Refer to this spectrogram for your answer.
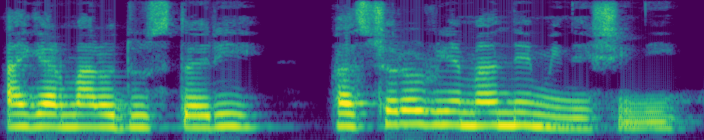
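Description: A woman voicing a lonely, gentle artificial red flower in a children's story, speaking softly and wistfully. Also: on the high side, steady tone, vocal fry. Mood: hopeful. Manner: soft, wistful, quietly pleading.

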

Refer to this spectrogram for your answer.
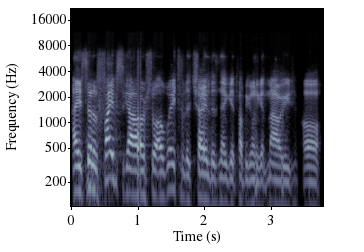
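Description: Animated man telling a story. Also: mid-range voice, quick pace, no echo, lo-fi sound. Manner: animated, swears freely, repeats "mayhem" and "unbelievable". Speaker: podcast co-host. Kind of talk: casual storytelling chat.

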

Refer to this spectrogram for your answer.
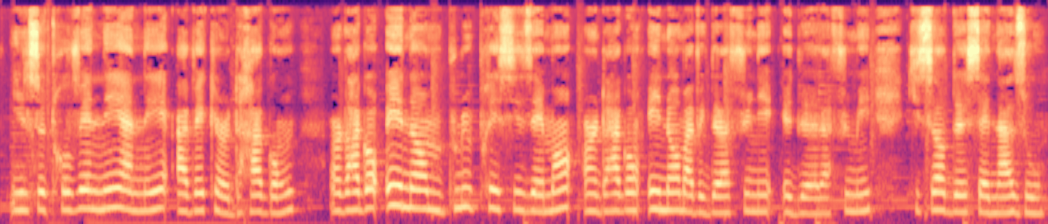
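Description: Woman reading a kids picture book out loud, super slow, a bit high, faint music under it. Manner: slow, careful, explains the pictures. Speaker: storyteller. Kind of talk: reading a children's book aloud.

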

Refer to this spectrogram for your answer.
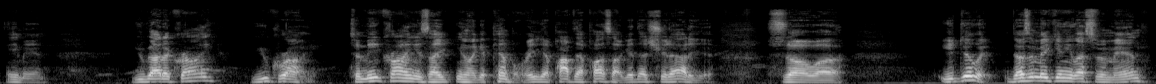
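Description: A man's voice: medium pitch, normal speed, a little mellow. Blunt heavy-hearted New man. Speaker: show host talking to fans. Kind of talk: personal monologue to camera.

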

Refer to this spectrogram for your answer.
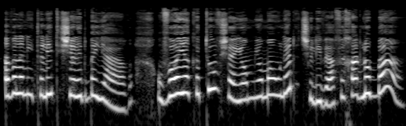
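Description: A woman voicing a fretful, easily confused little male rabbit in a high, squeaky voice that sounds a little cross and a little sad. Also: very animated.

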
